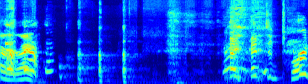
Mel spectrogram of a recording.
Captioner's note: everyone laughs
